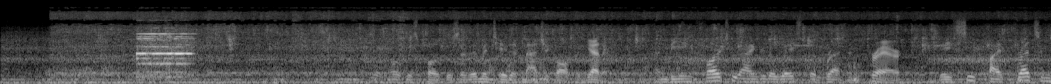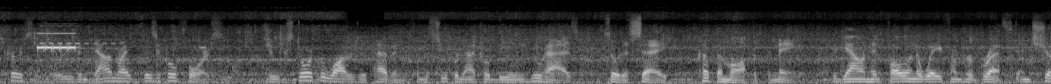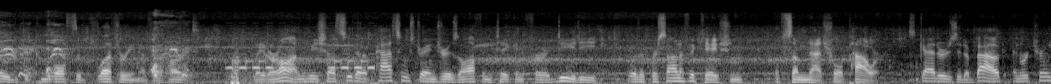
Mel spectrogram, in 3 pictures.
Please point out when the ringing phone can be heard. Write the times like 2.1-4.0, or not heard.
1.4-1.9, 10.8-12.6, 23.2-24.8.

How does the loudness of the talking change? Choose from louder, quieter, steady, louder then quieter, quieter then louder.
louder.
